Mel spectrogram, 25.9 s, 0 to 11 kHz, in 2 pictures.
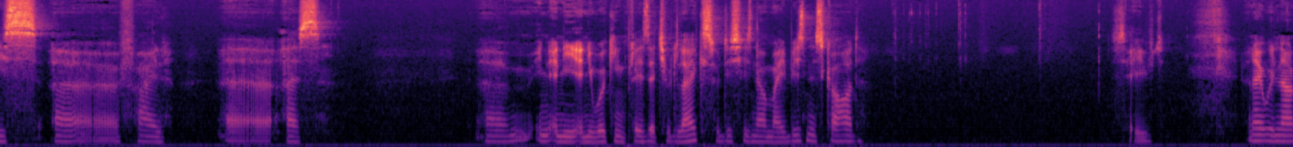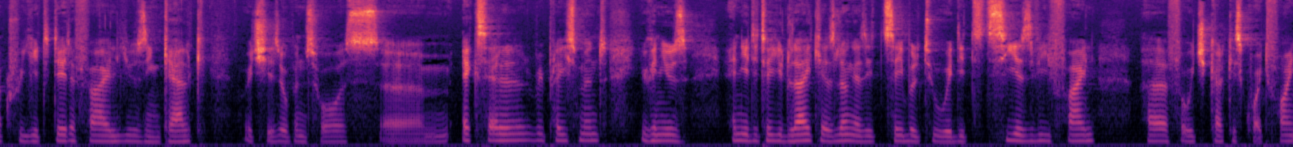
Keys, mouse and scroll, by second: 0.1 click, 1.4 click, 3.2 click, 5.0 click, 6.2 click, 7.6 click, 8.9 Delete, 10.4 ., 11.5 click, 14.5-15.5 typing, 16.4 click, 20.9 click, 24.9 click.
